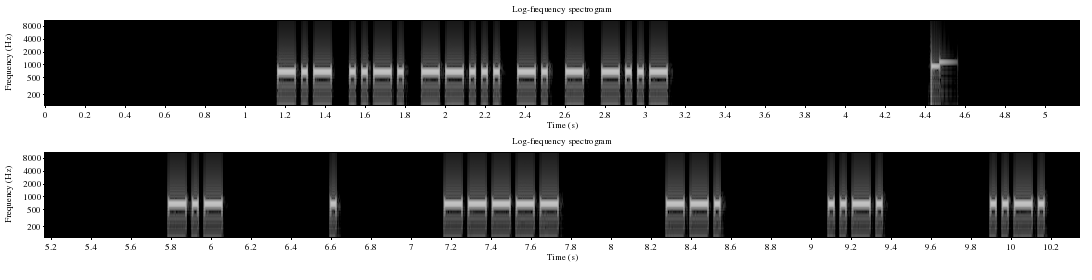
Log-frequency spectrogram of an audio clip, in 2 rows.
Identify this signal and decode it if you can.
Morse code, heard as a keyed tone, about 40 wpm, spaced as for 20 wpm, 700 Hz. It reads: KF7NTX KE0GFF
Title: USA Call Signs - 6 Characters - 6x Character Spacing - 40wpm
